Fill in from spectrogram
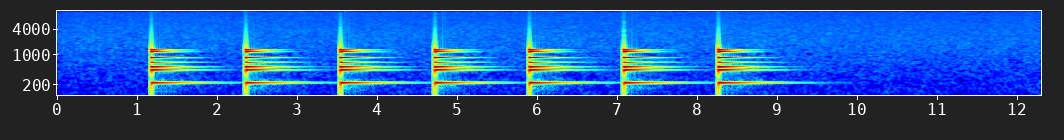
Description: Clock strike, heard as a bell. 7. Seven o'clock.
